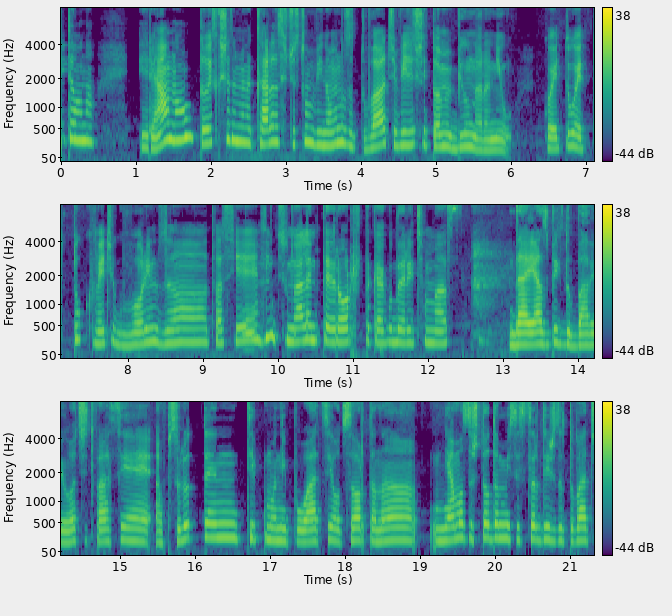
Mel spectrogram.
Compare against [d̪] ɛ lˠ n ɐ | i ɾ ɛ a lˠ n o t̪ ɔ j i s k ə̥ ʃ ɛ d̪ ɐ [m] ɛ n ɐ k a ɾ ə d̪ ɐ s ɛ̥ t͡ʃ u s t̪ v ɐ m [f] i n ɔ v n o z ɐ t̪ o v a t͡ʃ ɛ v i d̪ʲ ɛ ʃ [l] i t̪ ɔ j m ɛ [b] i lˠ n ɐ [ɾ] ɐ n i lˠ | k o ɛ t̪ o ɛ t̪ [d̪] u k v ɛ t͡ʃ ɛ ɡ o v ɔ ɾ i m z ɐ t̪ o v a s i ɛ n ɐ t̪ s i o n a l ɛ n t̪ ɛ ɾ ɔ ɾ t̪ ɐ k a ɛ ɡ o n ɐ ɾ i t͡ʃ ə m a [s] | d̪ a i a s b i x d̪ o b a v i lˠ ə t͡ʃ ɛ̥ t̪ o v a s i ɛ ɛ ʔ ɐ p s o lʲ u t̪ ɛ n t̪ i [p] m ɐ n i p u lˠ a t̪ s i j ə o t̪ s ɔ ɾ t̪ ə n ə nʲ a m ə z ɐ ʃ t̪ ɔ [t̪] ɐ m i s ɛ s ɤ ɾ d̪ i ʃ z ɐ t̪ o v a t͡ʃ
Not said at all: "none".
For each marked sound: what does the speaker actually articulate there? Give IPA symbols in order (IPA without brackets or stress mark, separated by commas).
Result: t̪, m, v, l, b, ɾ, t̪, s, p, d̪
